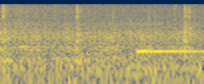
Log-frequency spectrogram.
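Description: A pause in speech: quiet room noise, with a faint steady high tone coming in about two-thirds of the way through.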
